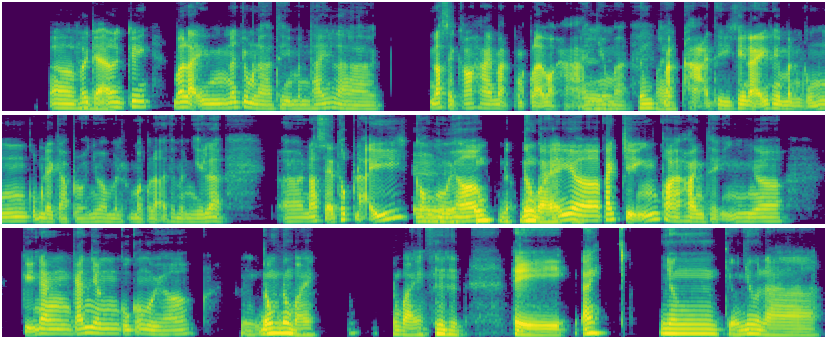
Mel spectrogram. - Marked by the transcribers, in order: tapping; other background noise; "đẩy" said as "cẩy"; background speech; chuckle; tongue click
- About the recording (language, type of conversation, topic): Vietnamese, unstructured, Bạn nghĩ robot sẽ ảnh hưởng như thế nào đến công việc trong tương lai?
